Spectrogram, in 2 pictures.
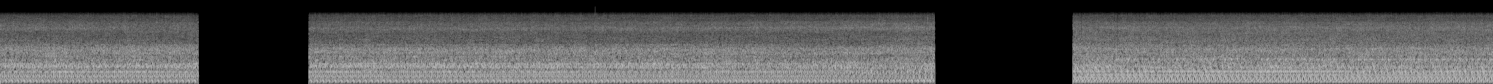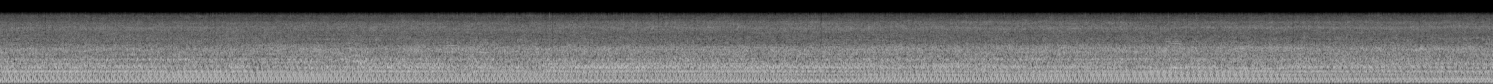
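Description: Freshly rebuilt Chevrolet small-block V8 with a new camshaft, Vortec heads and intake, running at a steady, unchanging speed during the cam break-in run. The sound cuts out completely twice for about a second within the first eleven seconds.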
